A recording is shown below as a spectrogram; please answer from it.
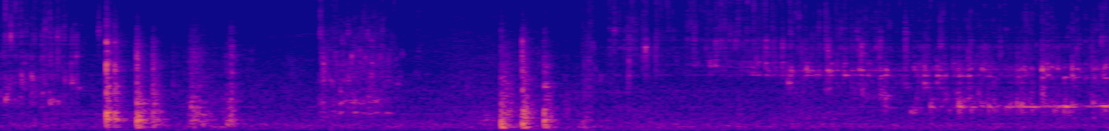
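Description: A bar soda gun pours syrup for a Brix test, liquid splashing and dripping in short spurts before settling into a steadier fizzing, trickling pour, close and moderately loud with no talking.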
